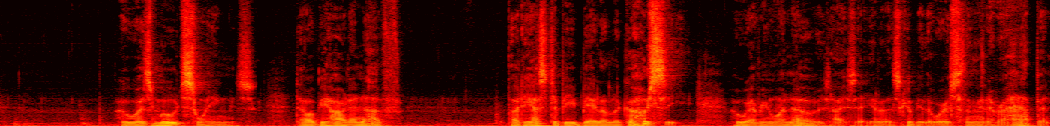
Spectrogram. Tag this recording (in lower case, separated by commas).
speech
